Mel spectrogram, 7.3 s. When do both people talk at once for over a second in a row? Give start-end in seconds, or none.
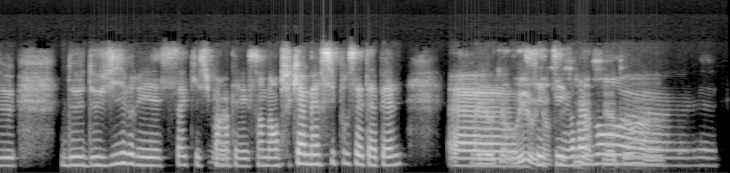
4.7-6.7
